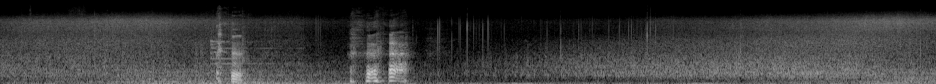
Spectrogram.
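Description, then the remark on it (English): Ocean waves surge in a steady, hissing roar that swells and recedes, played from a record, broken early on by a couple of loud, scratchy crackling bursts of record scratches before the surf continues alone. “Boy, the scratches are kind of outmaneuvering the waves here.”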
